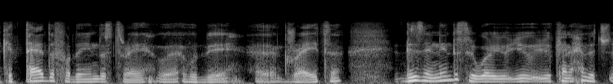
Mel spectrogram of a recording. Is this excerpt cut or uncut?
cut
